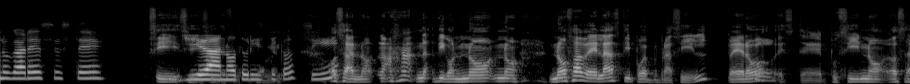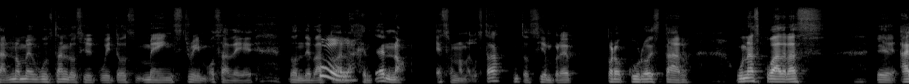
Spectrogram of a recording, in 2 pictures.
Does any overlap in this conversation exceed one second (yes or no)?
yes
